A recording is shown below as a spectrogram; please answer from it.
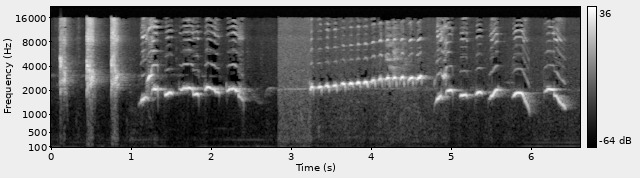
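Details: White-rumped shama in full song as a lure to set other shamas singing: three harsh clicks, then varied whistled slurs, a brief hiss, and a fast rising trill of repeated whistled notes before more looping phrases.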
